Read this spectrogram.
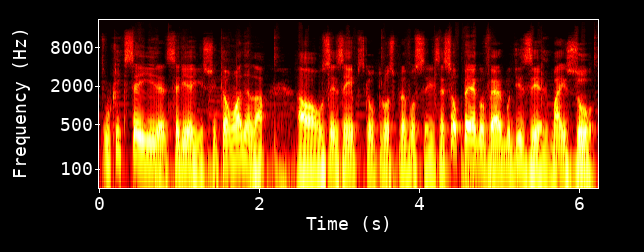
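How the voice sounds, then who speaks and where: A man's voice: lowish voice, fairly quick, faint music behind. A man with a Brazilian Portuguese accent teaching a grammar lesson, explaining step by step and often checking in with "tá?" and "ok?". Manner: lively explaining with many "tá?" and "ok?" checks. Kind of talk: recorded video lesson.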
